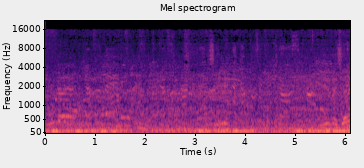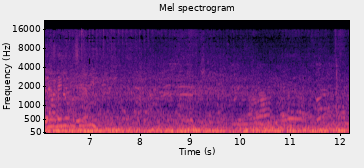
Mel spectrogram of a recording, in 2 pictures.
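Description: A crowd of people chatter and call out nearby outdoors.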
